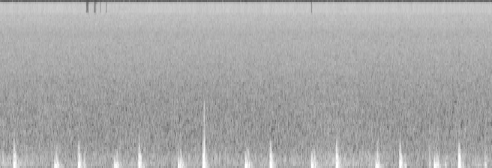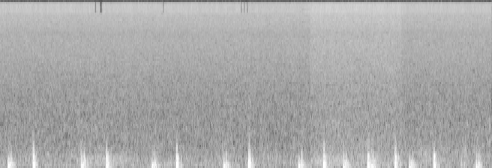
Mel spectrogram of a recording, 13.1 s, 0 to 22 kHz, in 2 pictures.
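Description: Steady soft low thumps in lub-dub pairs at about 90 beats a minute, with no extra sounds: an ordinary healthy heartbeat.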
